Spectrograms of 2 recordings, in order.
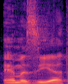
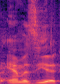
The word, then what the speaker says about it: Amaziah: And then there's this guy, Amaziah. That's how I'm going to pronounce it. That's not the Hebrew way. But this guy Amaziah comes on the scene and he says this.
